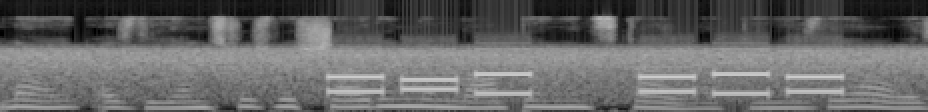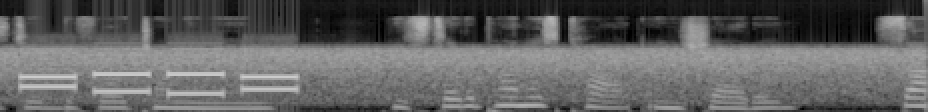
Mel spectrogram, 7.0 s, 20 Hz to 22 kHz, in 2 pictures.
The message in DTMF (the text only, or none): 573 535 0638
